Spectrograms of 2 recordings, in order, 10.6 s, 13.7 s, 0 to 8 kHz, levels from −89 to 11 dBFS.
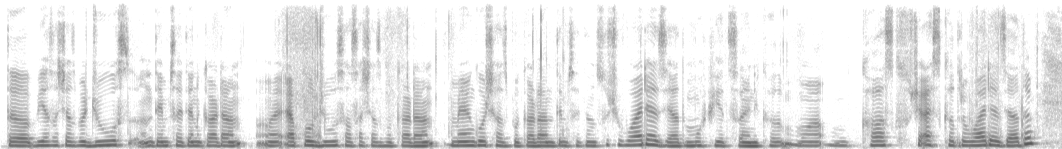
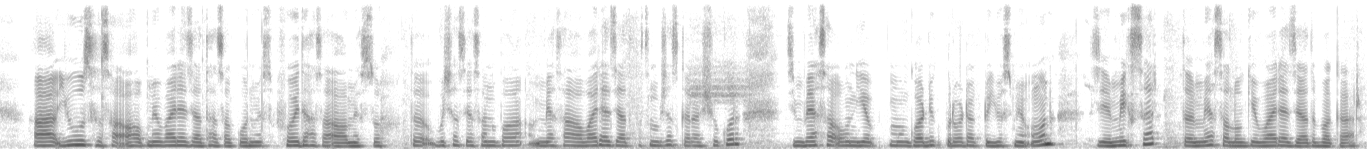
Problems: none marked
